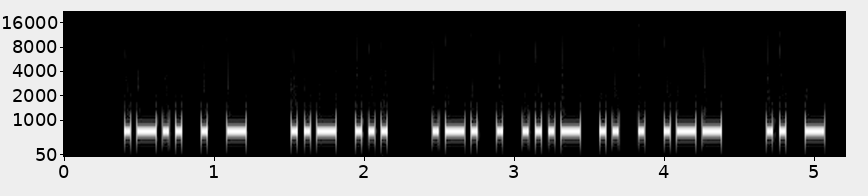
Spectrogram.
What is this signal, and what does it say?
Morse code, heard as a keyed tone, about 27 wpm, 700 Hz. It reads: LET US REVIEW IT
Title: Sentences from Top 1000 Words - Review Part 6 - 28wpm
